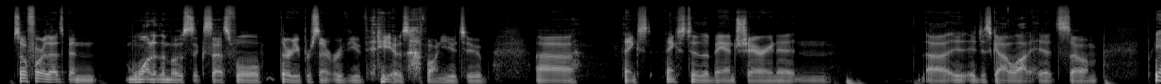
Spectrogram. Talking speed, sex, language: 190 wpm, male, English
